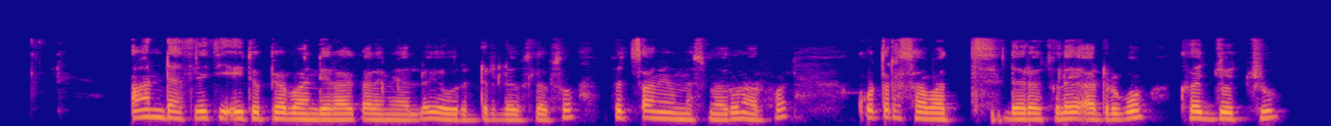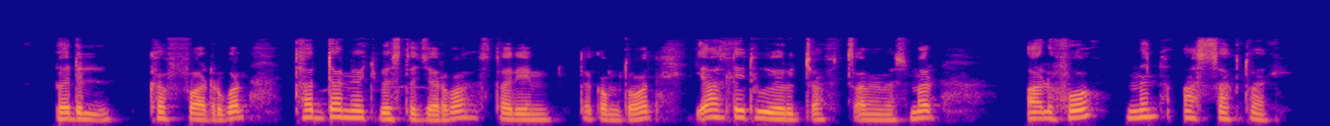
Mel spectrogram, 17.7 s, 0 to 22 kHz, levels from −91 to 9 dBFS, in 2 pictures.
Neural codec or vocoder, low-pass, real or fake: none; 7.2 kHz; real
